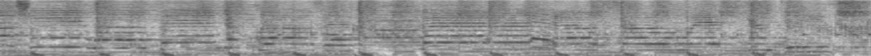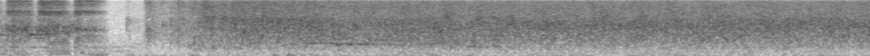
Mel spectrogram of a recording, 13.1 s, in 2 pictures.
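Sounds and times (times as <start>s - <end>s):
song ending: 0.0s - 7.4s.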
